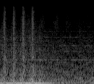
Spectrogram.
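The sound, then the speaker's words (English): A rapid burst of gunfire from a heavy bolter slammed down on top of a trench: several loud, evenly spaced shots in quick succession, then a rumbling fade. “Occasionally slamming her heavy bolter down on top of the trench to let out a huge burst of gunfire.”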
